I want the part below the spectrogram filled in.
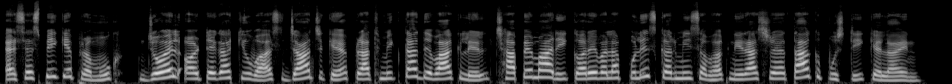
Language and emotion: Maithili, neutral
